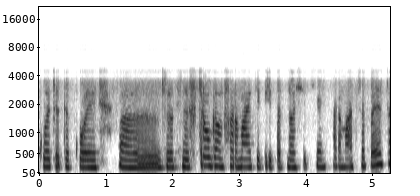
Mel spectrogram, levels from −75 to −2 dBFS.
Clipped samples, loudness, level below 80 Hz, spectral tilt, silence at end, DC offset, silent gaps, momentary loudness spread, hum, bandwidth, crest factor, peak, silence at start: under 0.1%; -15 LUFS; -50 dBFS; -9 dB/octave; 0 s; 0.3%; none; 6 LU; none; 4.9 kHz; 14 dB; -2 dBFS; 0 s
